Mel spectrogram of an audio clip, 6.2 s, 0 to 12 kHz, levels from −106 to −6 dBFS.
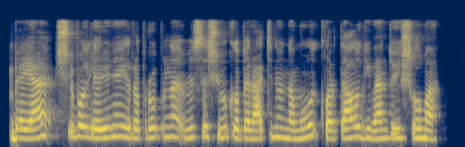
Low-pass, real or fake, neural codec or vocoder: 7.2 kHz; real; none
